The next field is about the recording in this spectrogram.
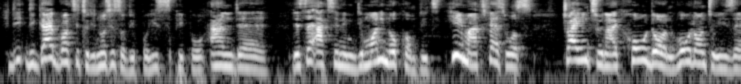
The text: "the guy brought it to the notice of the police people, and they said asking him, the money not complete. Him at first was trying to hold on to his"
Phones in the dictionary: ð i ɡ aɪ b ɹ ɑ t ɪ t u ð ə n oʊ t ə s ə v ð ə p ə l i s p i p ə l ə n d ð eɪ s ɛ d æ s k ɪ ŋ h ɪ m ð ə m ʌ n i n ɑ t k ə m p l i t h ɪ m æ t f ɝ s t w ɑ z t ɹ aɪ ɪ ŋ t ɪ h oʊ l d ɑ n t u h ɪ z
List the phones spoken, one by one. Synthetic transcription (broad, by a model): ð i ɡ aɪ b ɹ ɑ t ɪ t u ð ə n oʊ t ə s ə v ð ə p ə l i s p i p ə l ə n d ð eɪ s ɛ d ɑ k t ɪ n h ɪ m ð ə m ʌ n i n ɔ k ə m p l i t h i m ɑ t f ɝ s t w ɑ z t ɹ aɪ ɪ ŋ t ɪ h oʊ l d ɑ n t u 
